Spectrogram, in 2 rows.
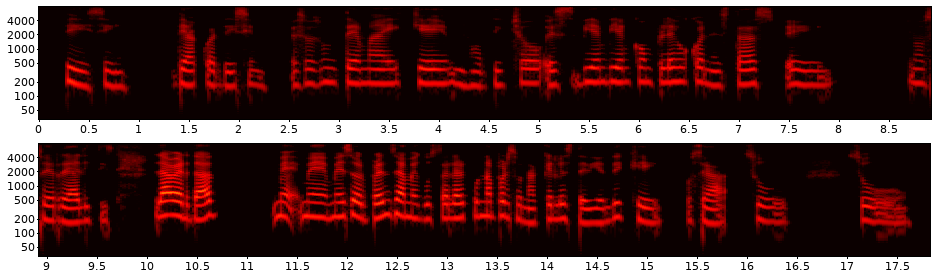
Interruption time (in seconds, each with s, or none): none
